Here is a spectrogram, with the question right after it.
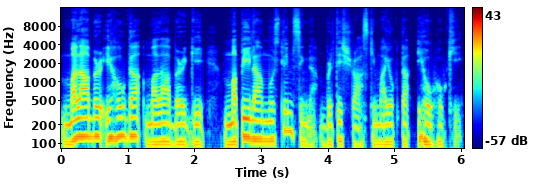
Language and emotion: Manipuri, neutral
